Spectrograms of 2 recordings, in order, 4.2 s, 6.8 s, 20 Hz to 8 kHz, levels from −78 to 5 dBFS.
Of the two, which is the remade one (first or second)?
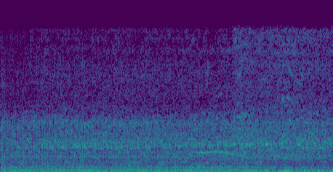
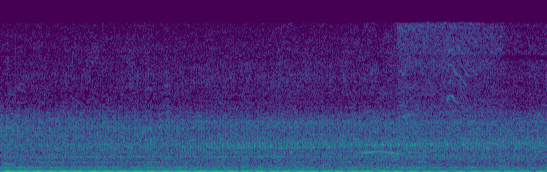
first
